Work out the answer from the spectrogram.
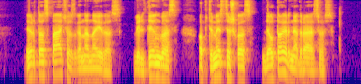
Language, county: Lithuanian, Šiauliai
